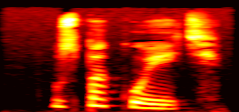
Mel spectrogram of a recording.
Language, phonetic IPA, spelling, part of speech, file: Russian, [ʊspɐˈkoɪtʲ], успокоить, verb, Ru-успокоить.ogg
- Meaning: 1. to calm, to quiet, to soothe 2. to reassure 3. to assuage, to appease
